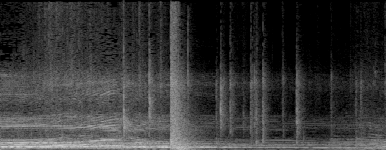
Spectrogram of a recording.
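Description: Men clap their hands.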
